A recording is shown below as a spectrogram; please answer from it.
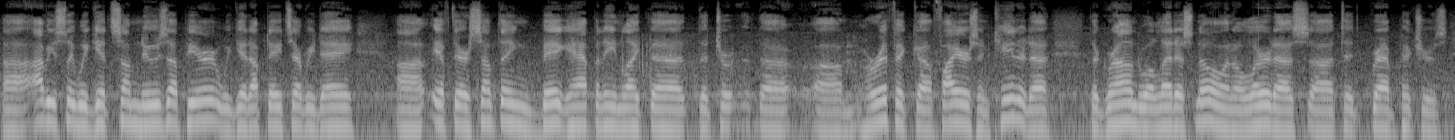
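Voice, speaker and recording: A man speaking as an astronaut, explaining in an interview from a space station, somewhat halting as he searches for words. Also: fairly high pitch. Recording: steady hum of spacecraft machinery.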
